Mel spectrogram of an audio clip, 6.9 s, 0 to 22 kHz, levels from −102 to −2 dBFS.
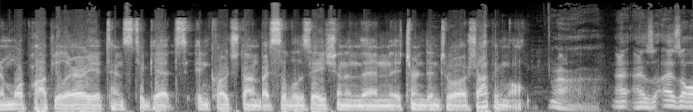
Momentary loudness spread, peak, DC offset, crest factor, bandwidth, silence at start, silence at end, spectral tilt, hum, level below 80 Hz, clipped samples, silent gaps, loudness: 11 LU; -2 dBFS; under 0.1%; 16 dB; over 20 kHz; 0 s; 0 s; -4.5 dB/octave; none; -36 dBFS; under 0.1%; none; -18 LUFS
